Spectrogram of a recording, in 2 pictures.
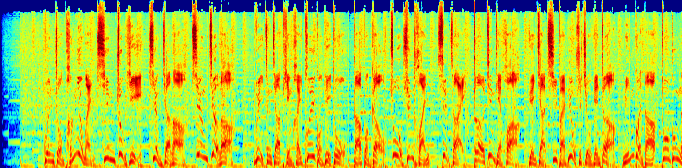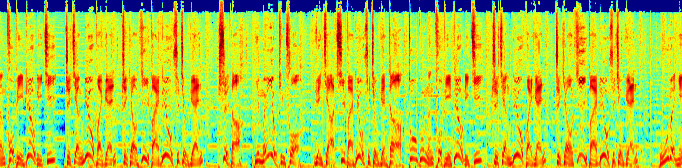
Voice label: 男 电购 破壁料理机

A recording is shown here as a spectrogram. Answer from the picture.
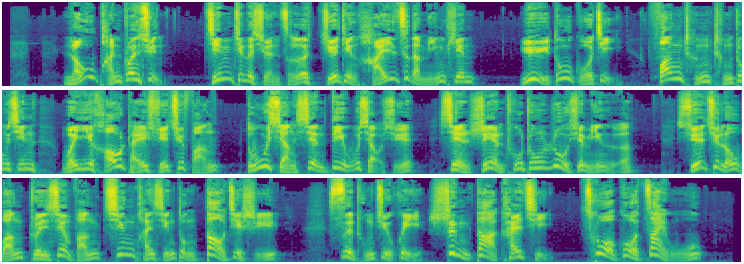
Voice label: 地产类广告, 国语男声配音; 高音经济型; 楼盘专讯裕都国际

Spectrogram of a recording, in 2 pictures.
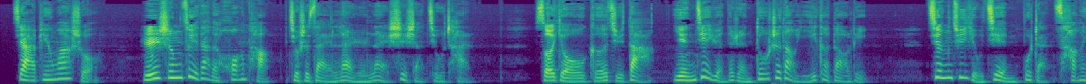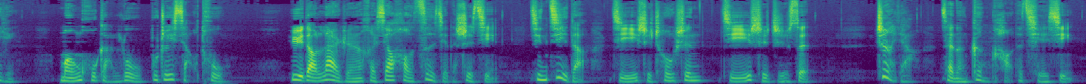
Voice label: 女 人物专题

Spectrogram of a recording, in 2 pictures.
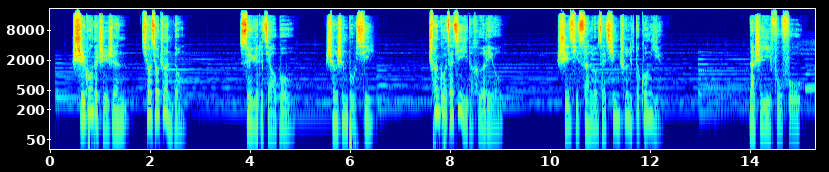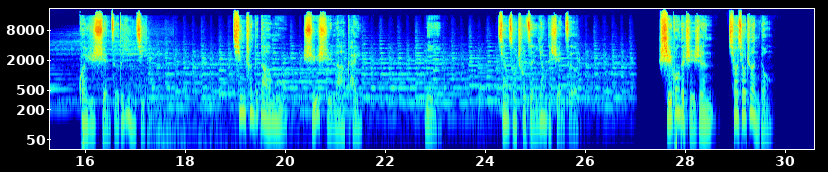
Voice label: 男 广告; 青春

